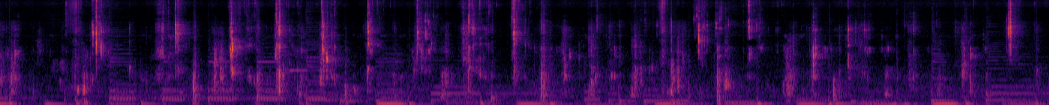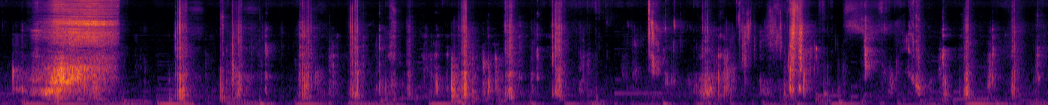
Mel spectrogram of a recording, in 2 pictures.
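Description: Close-up chewing and biting, with many small crunchy, wet clicks, and one loud slurp about halfway through. Soft background music with a low steady beat runs underneath.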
